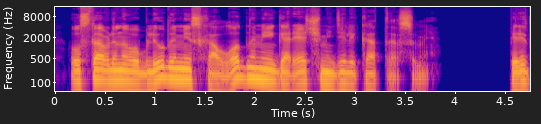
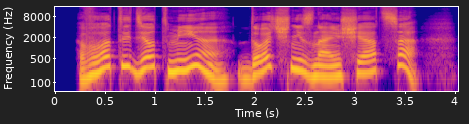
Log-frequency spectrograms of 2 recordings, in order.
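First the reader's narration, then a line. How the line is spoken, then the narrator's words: Joyful shout into hall. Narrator (Russian): радостно крикнула огромному молчаливому залу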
